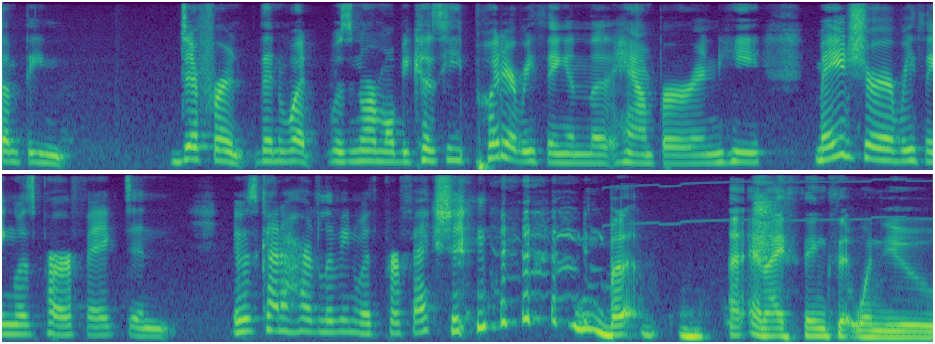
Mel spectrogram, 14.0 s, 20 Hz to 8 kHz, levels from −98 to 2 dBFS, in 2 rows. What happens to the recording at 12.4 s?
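A switching power supply runs in an audible burst mode or beats with another supply from 11.48 s to the end of the clip. This adds a switching supply whistle about 30 dB below the speech, a high tone wandering between about 3.0 and 3.6 kHz that sits over the moment in question.

From 12.38 to 12.43 s there is a short echo leak, likely from an echo canceller on a loudspeaker end letting part of its microphone pickup through. It is heard as a brief scrap of the speech repeated 286 ms late, about 25 dB down.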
